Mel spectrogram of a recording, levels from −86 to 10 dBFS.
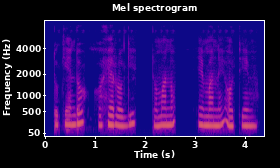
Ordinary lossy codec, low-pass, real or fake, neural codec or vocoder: none; 7.2 kHz; real; none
